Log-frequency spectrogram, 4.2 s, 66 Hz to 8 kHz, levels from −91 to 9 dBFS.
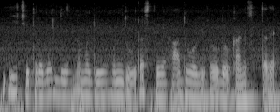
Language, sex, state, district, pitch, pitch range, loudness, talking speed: Kannada, male, Karnataka, Mysore, 120 Hz, 110-125 Hz, -30 LUFS, 100 wpm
